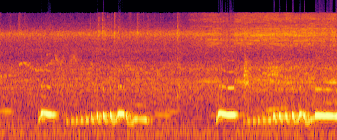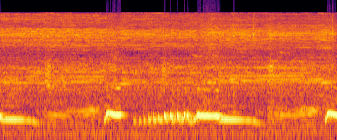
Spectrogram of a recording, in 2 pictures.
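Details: Spotted dove song as a lure for local doves. Three low phrases come at a steady pace, each a short coo, a tumbling rapid series and a long note drooping at the end, over faint background hiss.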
